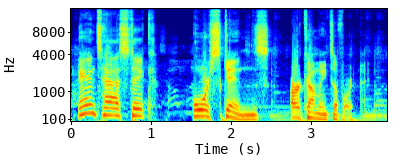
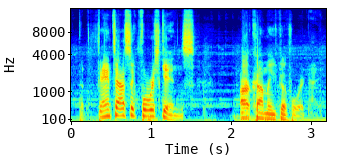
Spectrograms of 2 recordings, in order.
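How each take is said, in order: First: It is said slowly. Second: It is said quickly.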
